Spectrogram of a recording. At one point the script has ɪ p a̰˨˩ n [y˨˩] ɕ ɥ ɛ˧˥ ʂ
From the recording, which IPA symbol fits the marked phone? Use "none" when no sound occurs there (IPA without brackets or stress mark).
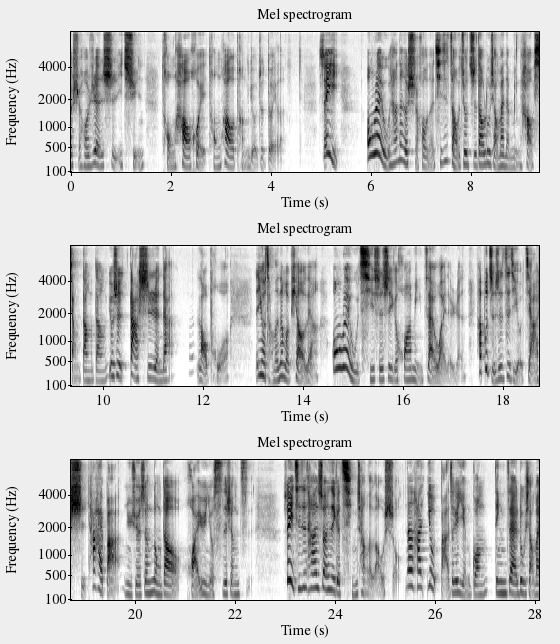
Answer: y˨˩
